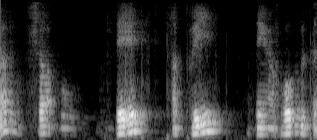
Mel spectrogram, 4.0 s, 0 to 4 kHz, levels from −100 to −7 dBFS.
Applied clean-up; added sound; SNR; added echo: neural mask model DeepFilterNet 3.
